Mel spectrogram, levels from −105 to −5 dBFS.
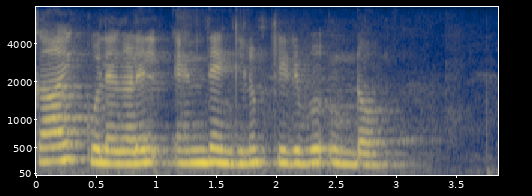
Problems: background sounds at intervals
